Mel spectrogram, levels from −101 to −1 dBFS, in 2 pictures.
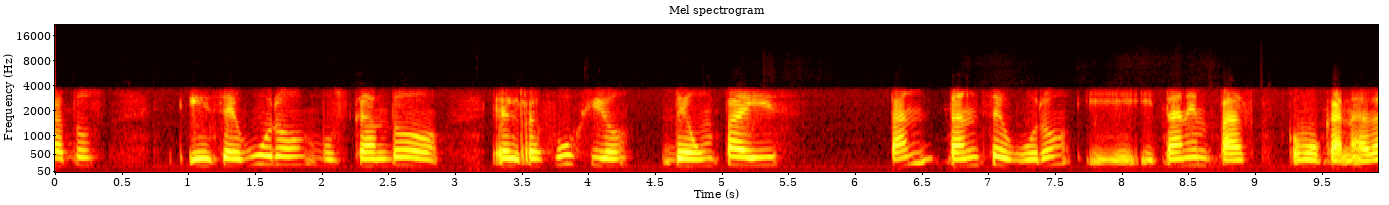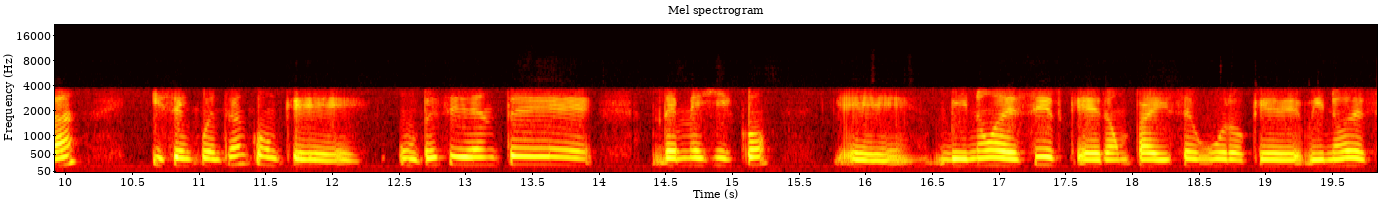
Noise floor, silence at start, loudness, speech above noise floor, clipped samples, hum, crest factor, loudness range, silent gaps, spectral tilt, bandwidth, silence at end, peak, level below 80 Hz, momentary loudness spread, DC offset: -67 dBFS; 0 s; -26 LUFS; 41 dB; under 0.1%; none; 20 dB; 3 LU; none; -6 dB/octave; 3.8 kHz; 0.1 s; -6 dBFS; -74 dBFS; 11 LU; under 0.1%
